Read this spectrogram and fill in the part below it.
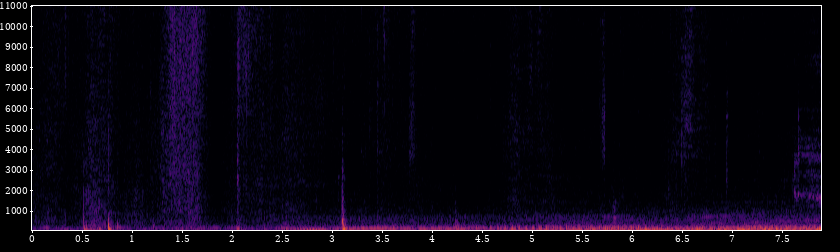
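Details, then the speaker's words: Manual car in first gear, accelerating: engine note climbs to a strained rising drone, the car starting to "shout"; dashboard shift indicator requests second gear, engine revving high, needs upshift. "So as we go along here, we can hear the car start to shout slightly. And on my dashboard, it's saying second gear."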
